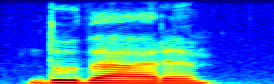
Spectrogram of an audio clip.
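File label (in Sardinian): "dudare", female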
